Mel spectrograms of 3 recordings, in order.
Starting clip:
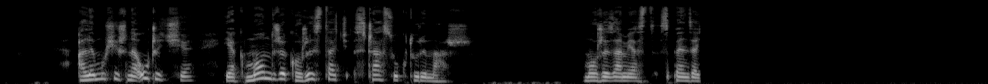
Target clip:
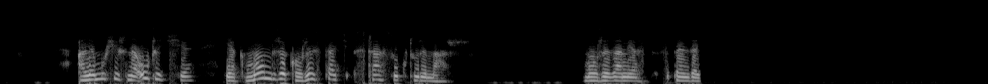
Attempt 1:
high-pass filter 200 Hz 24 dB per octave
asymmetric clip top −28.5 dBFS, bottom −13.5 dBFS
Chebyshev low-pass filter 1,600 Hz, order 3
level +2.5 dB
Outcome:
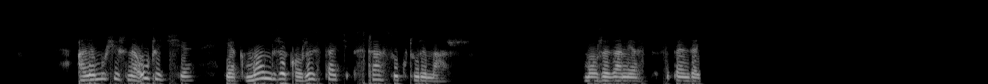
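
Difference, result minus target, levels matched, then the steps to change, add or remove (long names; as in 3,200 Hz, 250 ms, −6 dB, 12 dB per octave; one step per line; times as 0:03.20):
125 Hz band −6.0 dB
change: high-pass filter 66 Hz 24 dB per octave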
